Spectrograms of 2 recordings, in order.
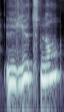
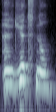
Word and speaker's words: lieutenant: Liutenant c'est un e mué lieutenant.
